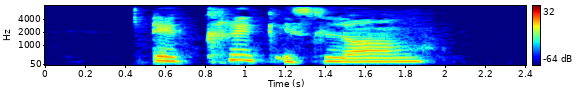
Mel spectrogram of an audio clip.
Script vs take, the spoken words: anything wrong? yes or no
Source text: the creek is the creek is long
yes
